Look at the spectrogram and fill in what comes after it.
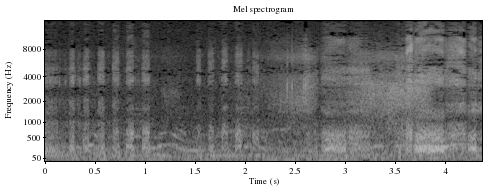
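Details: Hedgehog without a sneeze, giving rapid rhythmic sniffing puffs, with a short low voice-like hum partway through, then a stretch of louder continuous hissy breathing and snorts.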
